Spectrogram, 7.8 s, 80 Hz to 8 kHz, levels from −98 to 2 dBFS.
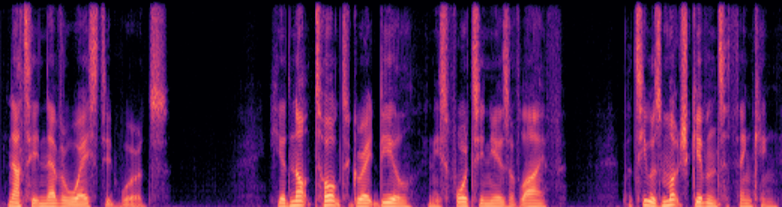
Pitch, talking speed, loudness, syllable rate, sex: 125 Hz, 185 wpm, -19 LUFS, 5.1 syllables/s, male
